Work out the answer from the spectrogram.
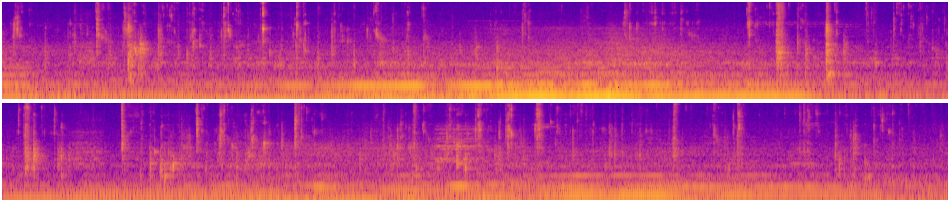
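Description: Close-miked chewing of rice and mutton curry eaten by hand, with many wet mouth smacks and clicks. A low rumble swells and fades over the first half.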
